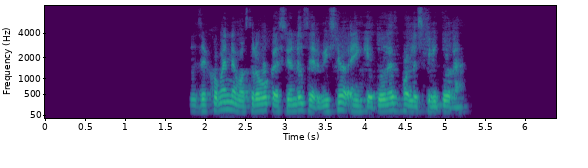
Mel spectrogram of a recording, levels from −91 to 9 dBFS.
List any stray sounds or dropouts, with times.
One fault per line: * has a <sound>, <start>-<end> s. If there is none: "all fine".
all fine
